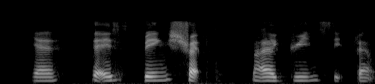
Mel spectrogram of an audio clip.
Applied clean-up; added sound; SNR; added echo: neural mask model DeepFilterNet 3.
